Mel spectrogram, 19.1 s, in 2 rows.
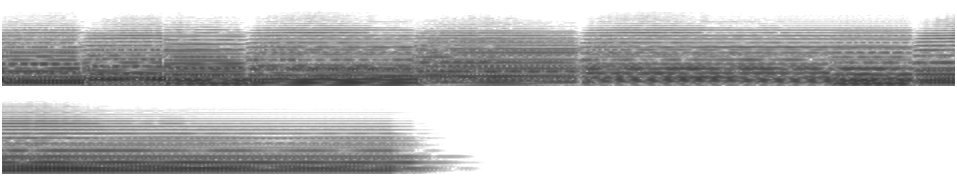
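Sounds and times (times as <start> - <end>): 
brass ensemble playing: 0.0 - 14.0.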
